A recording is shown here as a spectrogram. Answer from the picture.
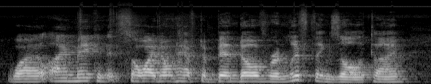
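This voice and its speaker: A man speaks at a fairly slow pace in a relaxed tone, his medium-pitched voice carrying fairly even intonation over noticeable background noise and audible room echo. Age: 60s. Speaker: DIY mechanic and fabricator. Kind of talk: casual vlog talk. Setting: home garage. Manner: relaxed, hesitant with fillers.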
